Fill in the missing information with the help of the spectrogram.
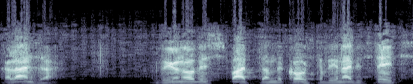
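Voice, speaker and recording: An actor playing a ruthless, imperious general with clipped delivery in a 1930s radio drama. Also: male voice, mid-range voice, fairly even intonation, moderate pace, pushed and bright. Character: commanding, ruthless military general. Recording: dull vintage 1930s radio recording.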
